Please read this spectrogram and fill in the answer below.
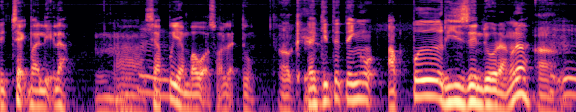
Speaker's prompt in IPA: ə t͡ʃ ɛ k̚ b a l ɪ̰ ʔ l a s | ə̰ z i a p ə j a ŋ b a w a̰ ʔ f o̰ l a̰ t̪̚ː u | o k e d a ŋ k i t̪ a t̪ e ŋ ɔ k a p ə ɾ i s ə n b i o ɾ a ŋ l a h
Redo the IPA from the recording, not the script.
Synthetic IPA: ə t͡ʃ ɛ k̚ b a l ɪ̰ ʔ l a h | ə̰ s i a p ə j a ŋ b a w a̰ ʔ s o̰ l a̰ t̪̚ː u | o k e d a n k i t̪ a t̪ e ŋ ɔ ʔ a p ə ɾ i z ə n d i o ɾ a ŋ l a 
